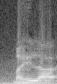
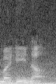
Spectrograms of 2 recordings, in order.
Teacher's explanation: the one with short vowel has stress on the first syllable, the one with the long vowel has stress on the middle syllable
